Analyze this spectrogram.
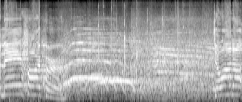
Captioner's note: cheering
